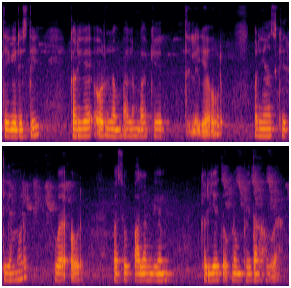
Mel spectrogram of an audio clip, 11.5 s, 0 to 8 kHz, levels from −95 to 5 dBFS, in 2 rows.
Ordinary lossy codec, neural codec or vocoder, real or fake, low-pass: none; none; real; 7.2 kHz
